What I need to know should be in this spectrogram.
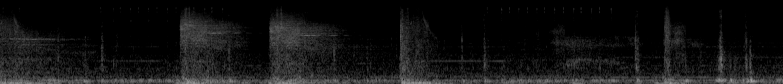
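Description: Sharp weapon blows thud and crack during a fight.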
